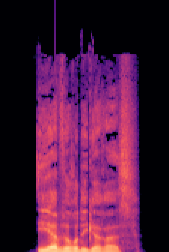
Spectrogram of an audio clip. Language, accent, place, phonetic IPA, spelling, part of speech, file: German, Germany, Berlin, [ˈeːɐ̯ˌvʏʁdɪɡəʁəs], ehrwürdigeres, adjective, De-ehrwürdigeres.ogg
- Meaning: strong/mixed nominative/accusative neuter singular comparative degree of ehrwürdig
